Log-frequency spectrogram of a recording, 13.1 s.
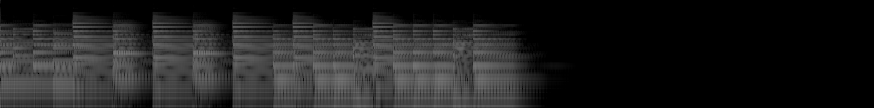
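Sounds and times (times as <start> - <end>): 
piano: 0.0 - 8.2.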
